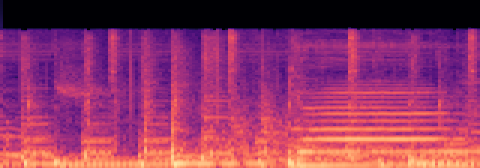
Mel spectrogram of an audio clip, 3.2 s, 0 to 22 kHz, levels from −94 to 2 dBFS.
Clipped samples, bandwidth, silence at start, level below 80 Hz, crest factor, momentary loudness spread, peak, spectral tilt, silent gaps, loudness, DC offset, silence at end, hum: under 0.1%; 12 kHz; 0 s; -18 dBFS; 14 dB; 5 LU; 0 dBFS; -6 dB/octave; none; -15 LUFS; under 0.1%; 0 s; none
